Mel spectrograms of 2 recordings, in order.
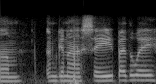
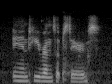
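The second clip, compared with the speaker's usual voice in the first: ordinary talk, nothing marked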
